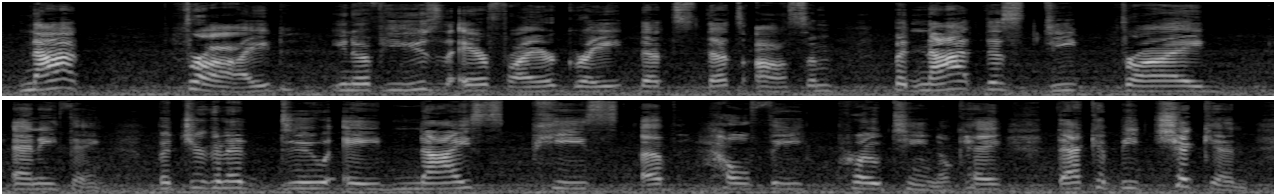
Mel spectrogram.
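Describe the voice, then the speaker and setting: A woman's voice: on the high side, pushed and bright, slight background noise, rough recording. A woman health coach talking informally and emphatically to her livestream viewers, often checking in with short questions.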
